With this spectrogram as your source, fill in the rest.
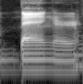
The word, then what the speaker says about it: banger: The theme is a banger. It's a banger, Joe. It's so annoying. I'm sorry. I can't say banger right. How do you say it? A banger. Banger. You don't pronounce the G.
